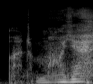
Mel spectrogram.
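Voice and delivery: unvoiced startled whisper; hushed 'oh no' to an angry friend; whispered exclamation. A narrator's reading. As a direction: gasp it under your breath.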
